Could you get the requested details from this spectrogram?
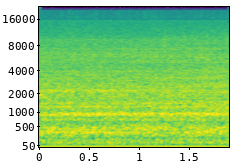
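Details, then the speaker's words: BMW xDrive35d diesel, bought sight unseen, first start with check engine light on: even steady diesel clatter at idle, no misses or knocks, runs smooth. "it runs so smooth you got your cup holders little fake ash tray and a little oh it even comes with a cigarette lighter"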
